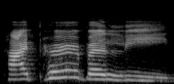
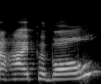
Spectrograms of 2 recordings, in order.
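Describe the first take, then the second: First: Hyperbole said slowly as hy-PER-buh-lee; hyperbole in four syllables, ending in "lee"; correct pronunciation. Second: Hyperbole said as HY-per-bowl; hyperbole like "hyper" plus "bowl"; mistaken pronunciation. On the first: Teacher introducing the term, hyperbole slowly as hy-PER-buh-lee. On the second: Teacher showing the mistake, hyperbole as HY-per-bowl. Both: Shown as a demonstration. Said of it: "not a hyperbole".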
